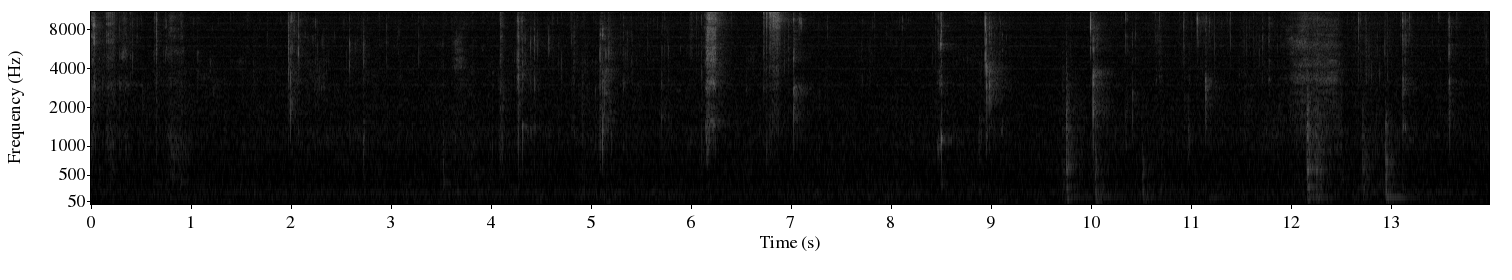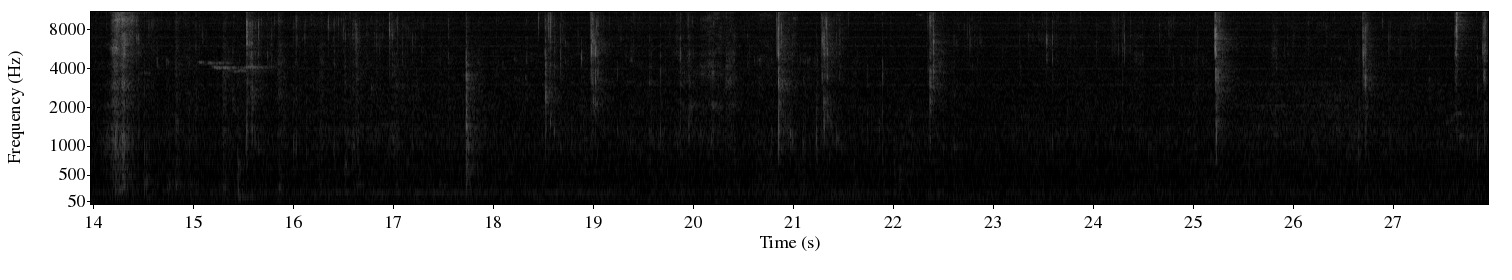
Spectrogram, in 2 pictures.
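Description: A person eating by hand close to the microphone: quiet, wet chewing, biting and lip smacks, with short clicks scattered irregularly throughout.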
